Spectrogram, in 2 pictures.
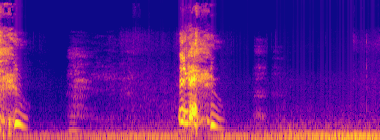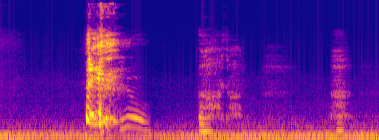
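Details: Several sharp sneezes with brief exclamations between them over low car-engine hum; a woman's bout of repeated allergy sneezing in March, saying the car brings on instant sneezing and her nose won't stop tickling.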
